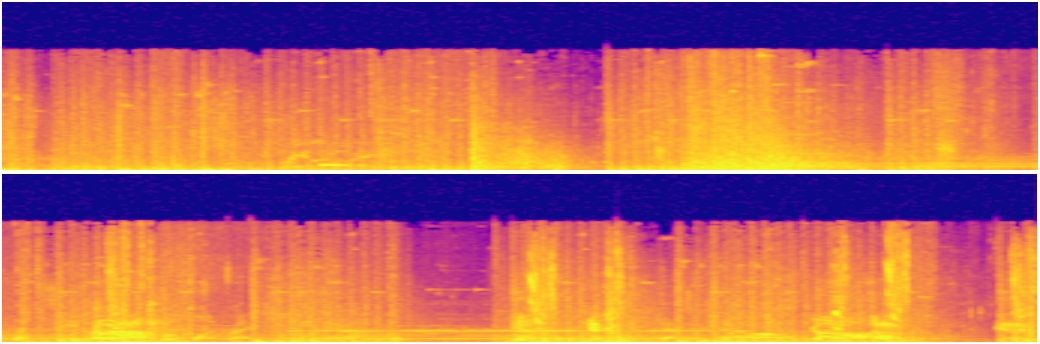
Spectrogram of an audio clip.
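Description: Bursts of gunfire crackle repeatedly in an L.A. Noire police shootout, with rapid clustered shots and brief pauses between volleys, moderately loud, while someone talks over parts of it.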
